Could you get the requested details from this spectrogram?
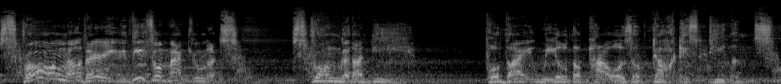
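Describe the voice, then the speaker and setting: A man's put-on character voice at medium pitch, fairly slow and very even in loudness, with very wide pitch swings over clear background noise. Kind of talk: archaic theatrical villain speech. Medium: machinima. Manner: grandiose, scornful.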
